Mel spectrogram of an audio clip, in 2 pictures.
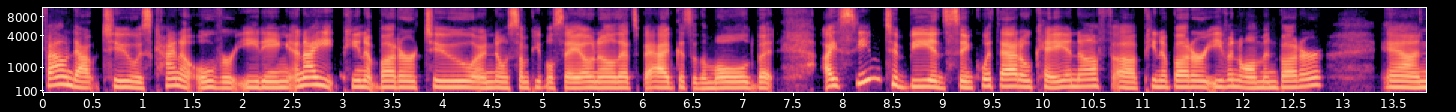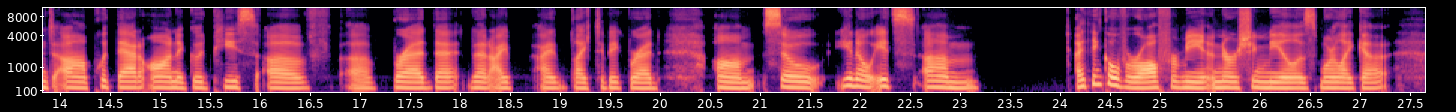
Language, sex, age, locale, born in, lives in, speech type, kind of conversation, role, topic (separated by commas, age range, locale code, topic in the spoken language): English, female, 60-64, en-US, United States, United States, conversation, unstructured, none, What does a nourishing meal look like to you?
